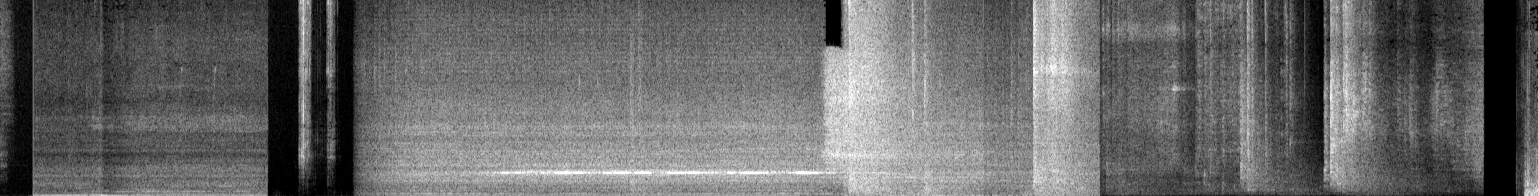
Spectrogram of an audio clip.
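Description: Dubbed-in heavy truck sound effect: a low engine rumble that stops after a few seconds, then starts again with a steady whine of the tipping bed, followed by a loud rush of the load sliding out about ten seconds in, then a few quieter clicks.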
